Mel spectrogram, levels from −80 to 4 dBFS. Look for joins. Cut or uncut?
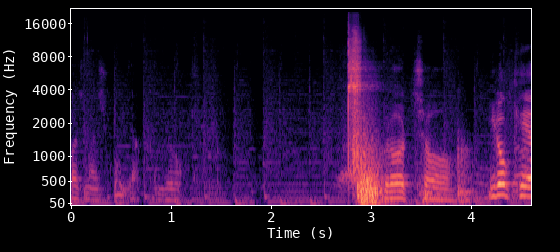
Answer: uncut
